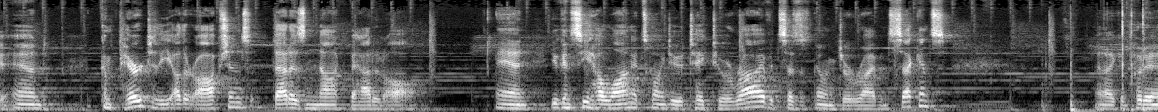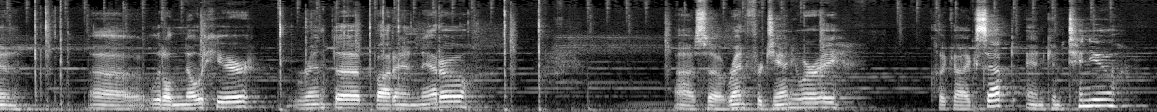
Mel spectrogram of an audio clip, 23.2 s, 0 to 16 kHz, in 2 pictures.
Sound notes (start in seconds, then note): 14.6 speaking in Spanish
